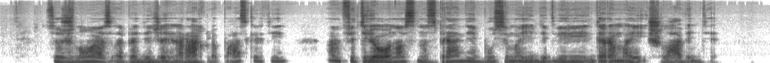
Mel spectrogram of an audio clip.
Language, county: Lithuanian, Tauragė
